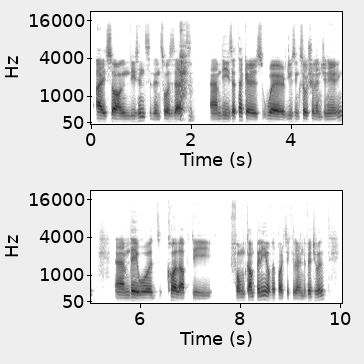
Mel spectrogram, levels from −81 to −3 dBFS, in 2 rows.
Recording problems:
thin; very; fading below 400 Hz

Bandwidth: 15.5 kHz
